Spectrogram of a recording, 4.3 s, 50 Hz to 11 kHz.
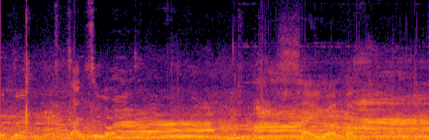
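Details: Sahiwal bull calves at a cattle market in Kushtia, Bangladesh, on 2 August 2024, where a farmer is buying; loud, drawn-out moos with rich harmonics, one after another, over crowd chatter.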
